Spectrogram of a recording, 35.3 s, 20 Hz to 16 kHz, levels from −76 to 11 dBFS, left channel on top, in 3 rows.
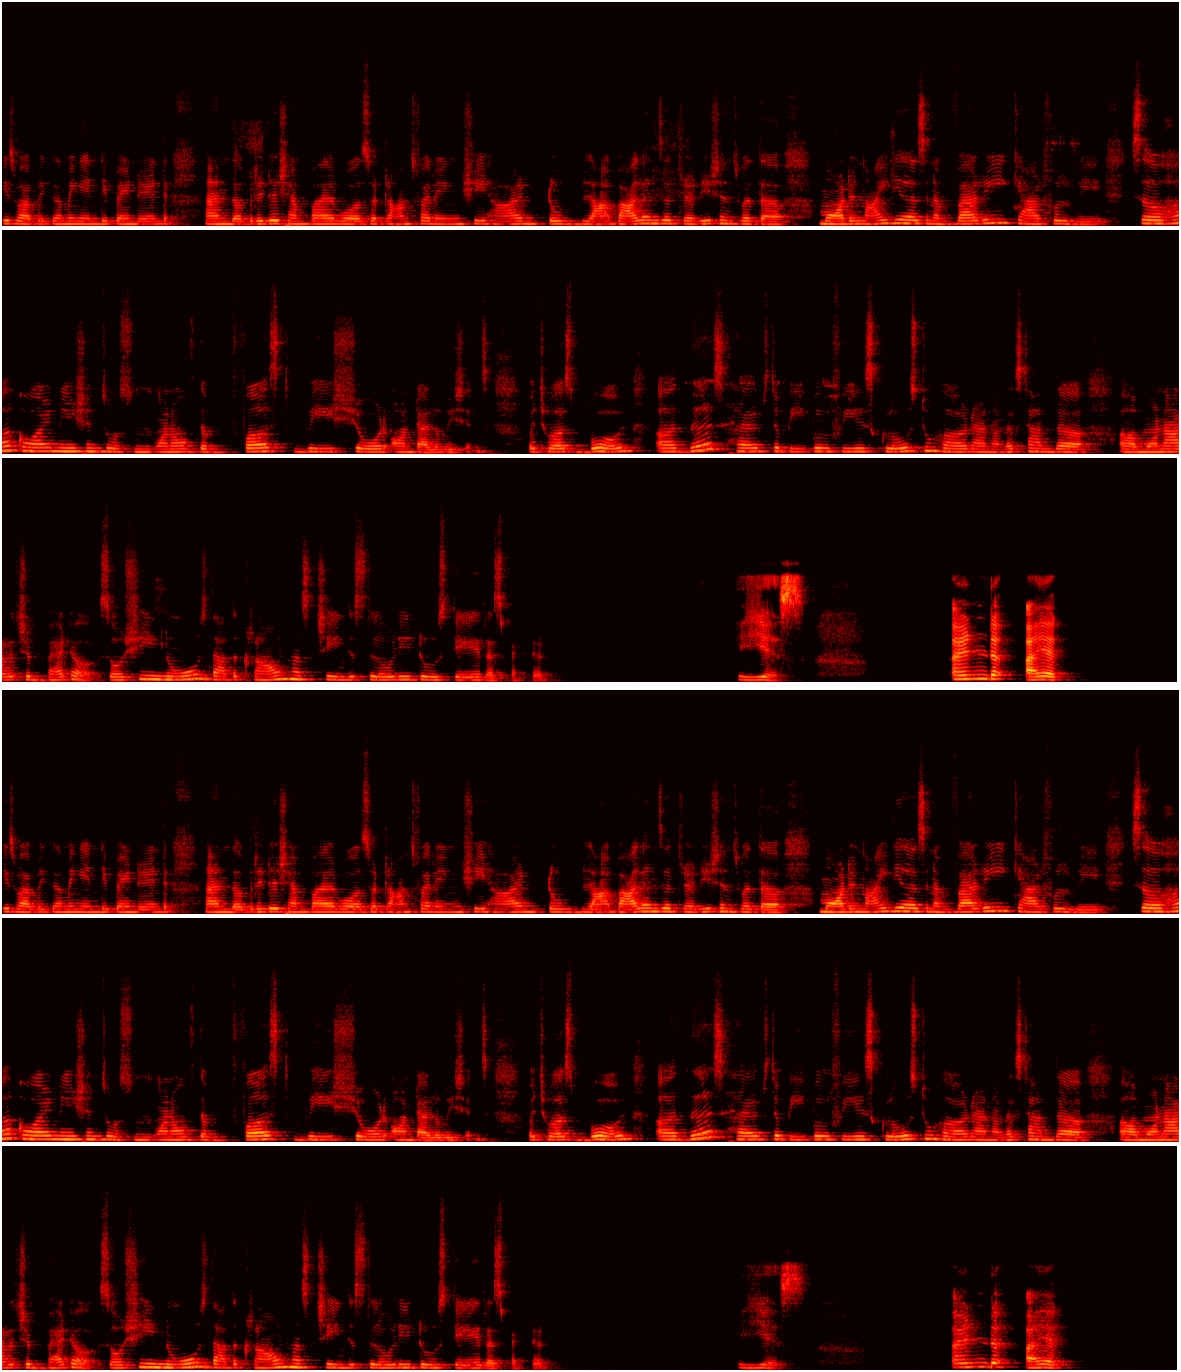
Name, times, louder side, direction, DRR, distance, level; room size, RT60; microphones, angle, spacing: voice 1, 0.0-16.4 16.7-28.5 28.8-29.0, right 1 dB, 5° right, 0.7 m, -31 dB
voice 2, 30.9-31.5 33.0-34.1, left 6 dB, 80° left, 0.5 m, -25 dB
8.9 x 5.0 x 3.5 m
head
